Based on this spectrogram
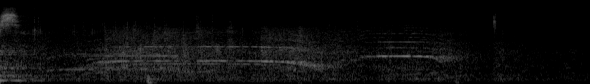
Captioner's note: audience cheers and applauds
